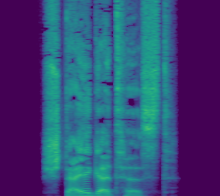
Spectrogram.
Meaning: inflection of steigern: 1. second-person singular preterite 2. second-person singular subjunctive II
- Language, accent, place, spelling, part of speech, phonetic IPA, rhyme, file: German, Germany, Berlin, steigertest, verb, [ˈʃtaɪ̯ɡɐtəst], -aɪ̯ɡɐtəst, De-steigertest.ogg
